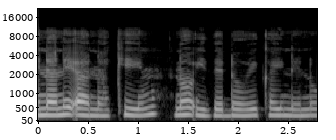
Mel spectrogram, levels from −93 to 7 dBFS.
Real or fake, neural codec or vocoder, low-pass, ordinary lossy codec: real; none; 10.8 kHz; none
